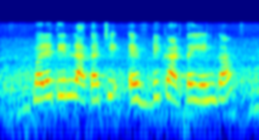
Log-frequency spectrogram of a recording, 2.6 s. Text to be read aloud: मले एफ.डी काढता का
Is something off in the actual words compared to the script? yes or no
yes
